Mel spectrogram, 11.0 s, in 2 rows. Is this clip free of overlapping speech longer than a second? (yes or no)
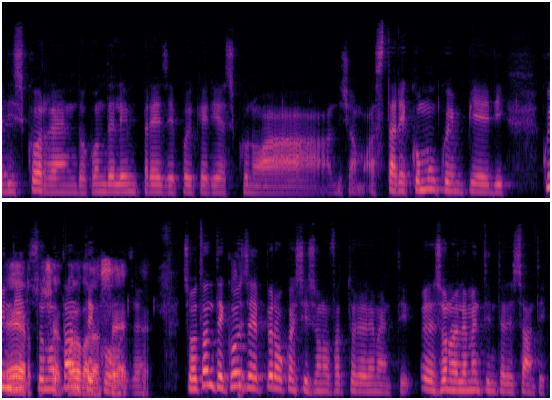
no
